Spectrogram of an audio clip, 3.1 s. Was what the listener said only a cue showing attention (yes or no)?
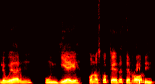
yes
